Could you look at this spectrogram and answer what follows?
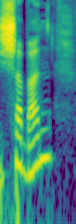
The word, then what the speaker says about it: Šaban: c'est un S avec un petit euh, V dessus, hein, euh, façon serbe. S-A-B-A-N, donc ça se dit Chaban. Plus loin, S-H-U-K-A-R, Choukar, Shaban Choukar.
